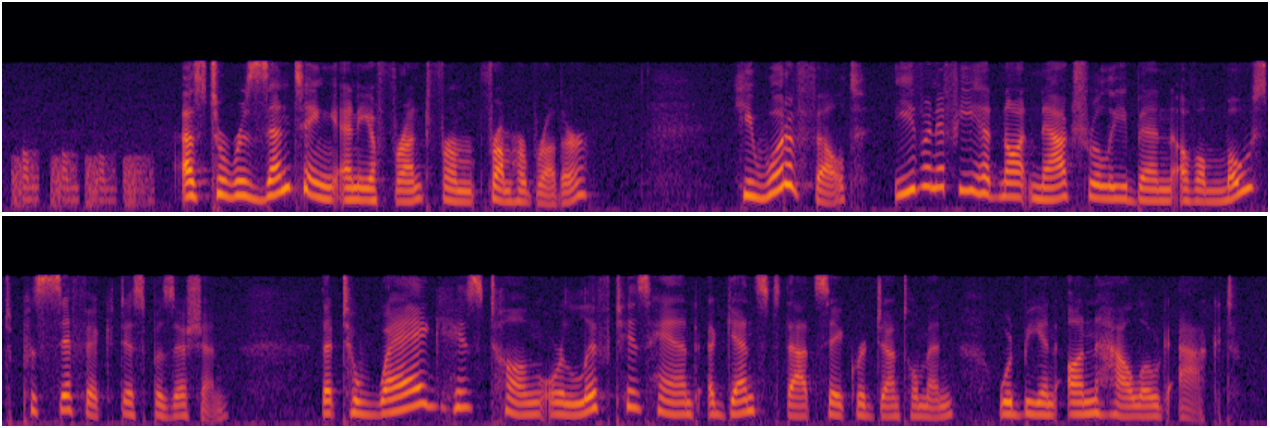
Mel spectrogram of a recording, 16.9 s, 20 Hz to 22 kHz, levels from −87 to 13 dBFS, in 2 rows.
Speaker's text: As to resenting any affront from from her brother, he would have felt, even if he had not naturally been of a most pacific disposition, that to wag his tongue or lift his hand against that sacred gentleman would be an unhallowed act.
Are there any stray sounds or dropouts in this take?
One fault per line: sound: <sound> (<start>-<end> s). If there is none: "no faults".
sound: laugh (0.1-1.0 s)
